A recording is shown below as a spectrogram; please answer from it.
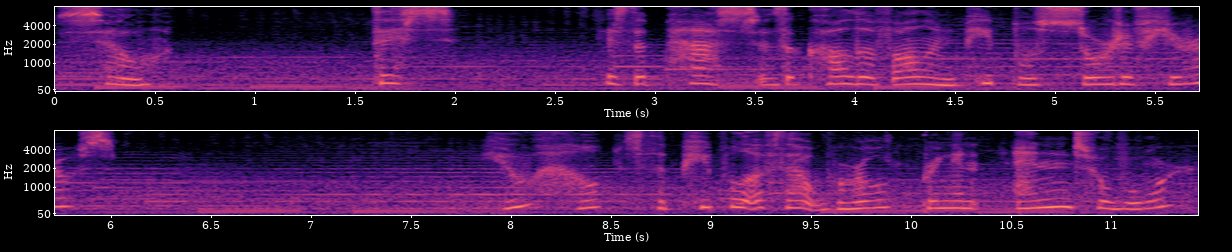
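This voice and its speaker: Game role: earnest young swordswoman, high voice, slow thoughtful delivery, music behind. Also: fairly even intonation. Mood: questioning. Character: young female sword-hunter, earnest, reflective. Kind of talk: dramatic game dubbing. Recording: music under the voice.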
